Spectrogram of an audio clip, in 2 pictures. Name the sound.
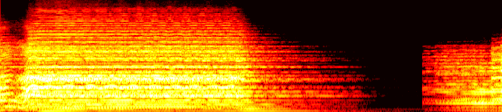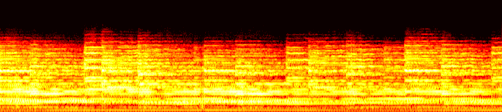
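church bells ringing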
